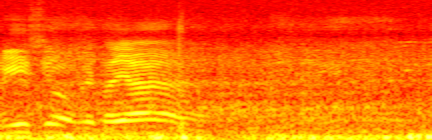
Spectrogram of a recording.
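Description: A man's voice for about the first second, then a steady low rumble from the launch's motor under way, mixed with wind on the microphone.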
